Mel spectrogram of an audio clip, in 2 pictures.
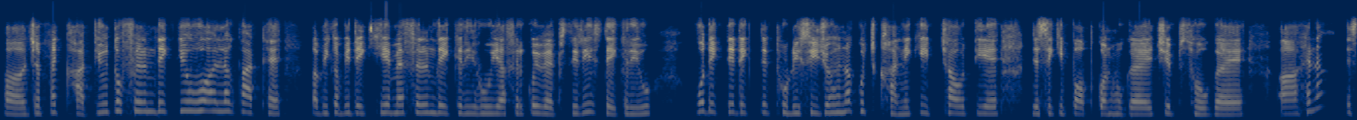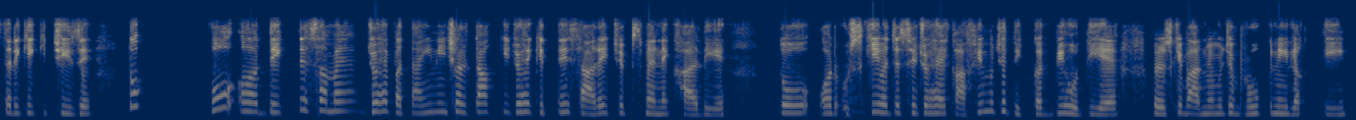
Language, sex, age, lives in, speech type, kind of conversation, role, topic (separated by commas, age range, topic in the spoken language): Hindi, female, 25-29, India, conversation, advice, user, मैं भोजन और मीडिया का सजग उपभोग कैसे कर सकता/सकती हूँ?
